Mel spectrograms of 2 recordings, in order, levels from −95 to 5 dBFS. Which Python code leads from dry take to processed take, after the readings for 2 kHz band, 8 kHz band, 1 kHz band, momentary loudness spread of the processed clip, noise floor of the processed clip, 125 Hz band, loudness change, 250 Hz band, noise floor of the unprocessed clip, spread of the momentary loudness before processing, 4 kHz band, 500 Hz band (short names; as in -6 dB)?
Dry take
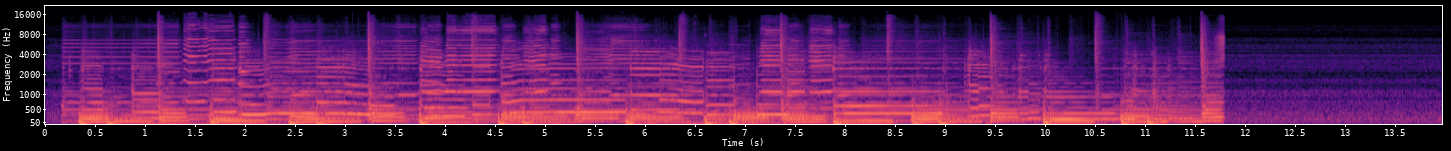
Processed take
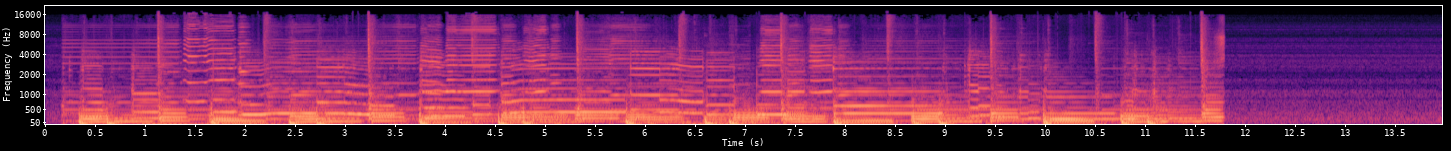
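+9.5 dB, +12.0 dB, +9.0 dB, 4 LU, -42 dBFS, +9.0 dB, +9.0 dB, +9.0 dB, -51 dBFS, 4 LU, +10.0 dB, +9.0 dB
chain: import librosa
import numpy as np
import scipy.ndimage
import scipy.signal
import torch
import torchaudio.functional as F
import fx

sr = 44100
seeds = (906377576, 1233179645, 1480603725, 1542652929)

y = fx.high_shelf(x, sr, hz=11000.0, db=12.0)
y = y * librosa.db_to_amplitude(9.0)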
